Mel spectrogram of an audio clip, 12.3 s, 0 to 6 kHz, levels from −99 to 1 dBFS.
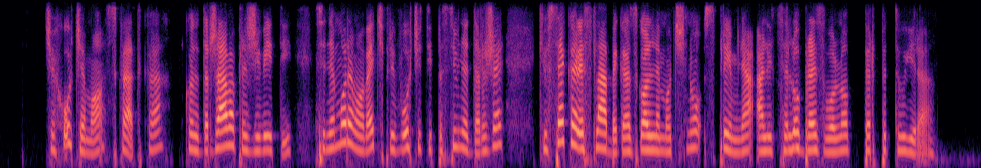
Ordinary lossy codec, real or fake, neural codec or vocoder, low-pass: Opus, 16 kbps; real; none; 5.4 kHz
